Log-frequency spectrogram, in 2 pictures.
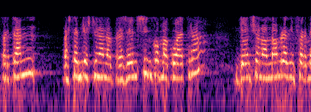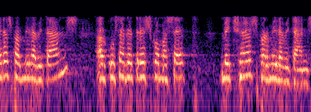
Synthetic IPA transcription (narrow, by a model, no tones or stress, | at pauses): pəɾt̪an | əst̪ɛmʒəst̪junanəlˠpɾəzensiŋkɔməkwat̪ɾə | d̪ɔnsənəlˠnɔmbɾəðiɱfəɾmeɾəspəɾmiləβ̞it̪ans | əlˠkust̪at̪̚d̪ət̪ɾɛskɔməsɛt̪̚ | mɛt͡ʃəspəɾmiləβ̞it̪ans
